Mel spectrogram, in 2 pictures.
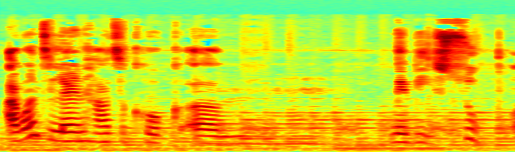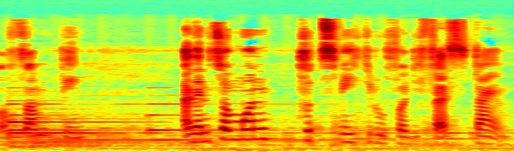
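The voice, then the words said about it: Nigerian accent. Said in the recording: “My Nigerian accent, I mean my Kaduna accent comes in once in a while.”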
